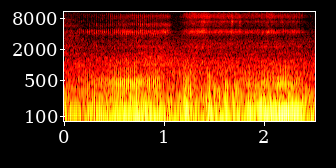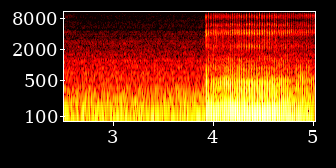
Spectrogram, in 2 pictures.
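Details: Low, rumbling, rattling snores from two sleeping dogs overlapping in an uneven rhythm, one growing louder near the end; dog snoring.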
